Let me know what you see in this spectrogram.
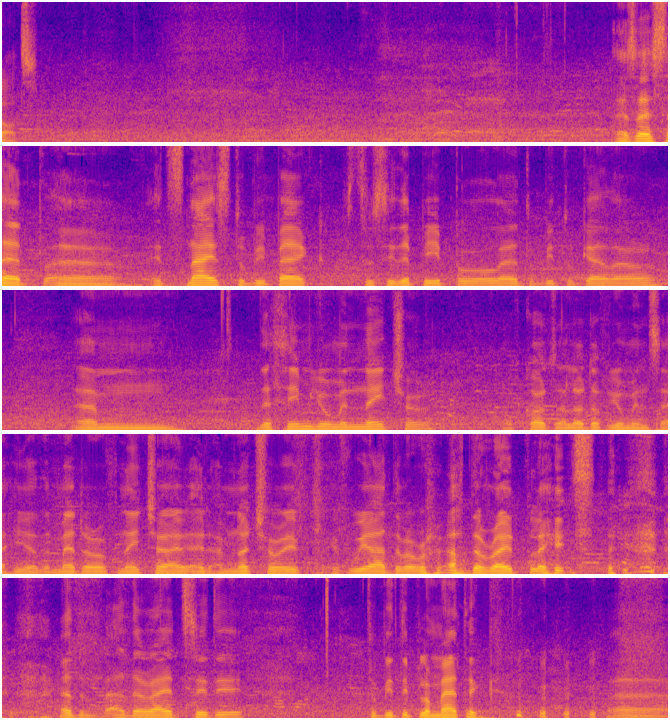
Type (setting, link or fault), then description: setting, busy venue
